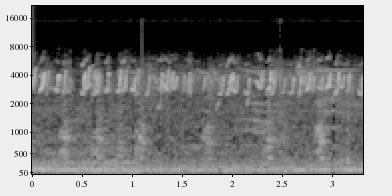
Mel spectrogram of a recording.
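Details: Freshly hatched chicks keep up a constant stream of high, shrill, slightly downslurred peeps, several birds calling at once, with a low droning hum beneath.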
